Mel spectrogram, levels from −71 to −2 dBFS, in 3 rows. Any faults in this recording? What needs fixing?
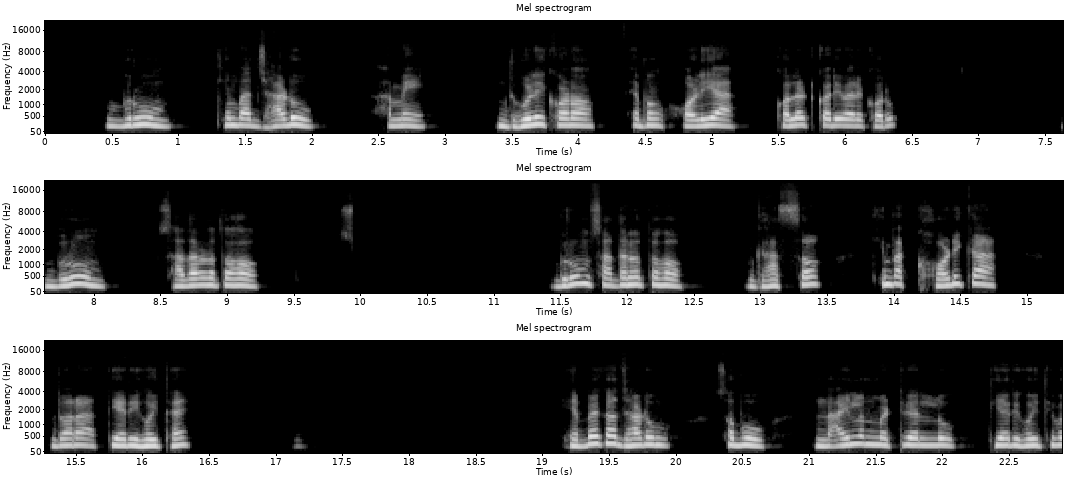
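Nothing to fix: the speech, carried over Opus at 24 kbps in hybrid mode with full bandwidth, shows no faults needing attention.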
